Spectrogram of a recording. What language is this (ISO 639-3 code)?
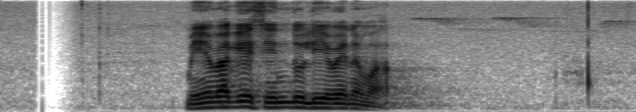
sin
